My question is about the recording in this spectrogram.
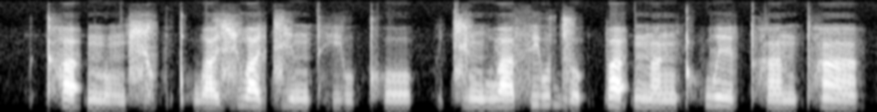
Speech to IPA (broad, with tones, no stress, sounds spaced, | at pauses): kʰ a˦ ʔ n̪ o˨˩ m ɕ ɔ˨ k̚ t̪ʰ w a˧ ɕ w a˥˧ t͡ɕ i˧ n t̪ʰ j u˨˩ kʰ o˧ | t͡ɕ ə˧ ŋ l w a˧ s j u˦ d͡z o˨ ʔ p a˦ ʔ n̪ ã˧ ŋ kʰ w e˥˧ t̪ʰ ã˧ n t̪ʰ ã˥˧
